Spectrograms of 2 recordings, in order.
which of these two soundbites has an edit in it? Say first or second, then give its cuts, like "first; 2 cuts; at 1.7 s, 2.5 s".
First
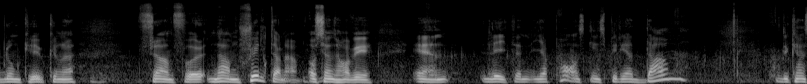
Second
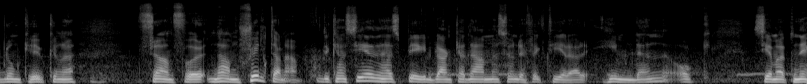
second; 1 cut; at 3.0 s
